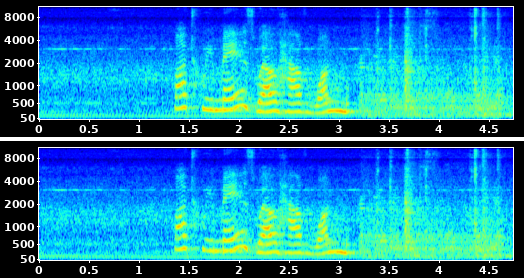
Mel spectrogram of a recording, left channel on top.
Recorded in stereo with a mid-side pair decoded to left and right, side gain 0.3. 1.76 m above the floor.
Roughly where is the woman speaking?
Ahead left.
